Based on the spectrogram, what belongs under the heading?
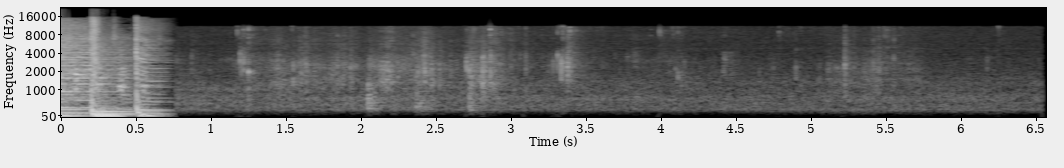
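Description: Background music with drum hits cuts off suddenly under a second in. Then faint chewing and mouth clicks come from someone eating a doughnut, fading out after about three and a half seconds.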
